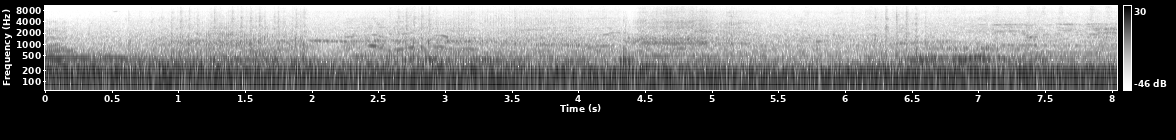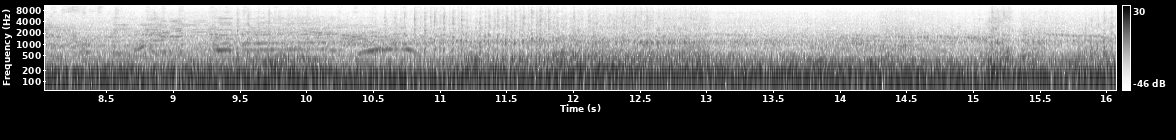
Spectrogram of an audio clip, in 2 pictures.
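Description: A crowd of people chatters and cheers along the street.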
